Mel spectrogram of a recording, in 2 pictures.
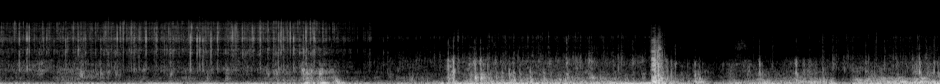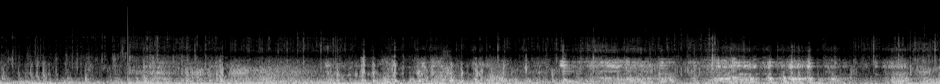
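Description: Water sloshing and gurgling, with one sharp click about six and a half seconds in; the sound grows fuller and louder in the second half.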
